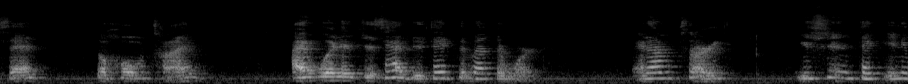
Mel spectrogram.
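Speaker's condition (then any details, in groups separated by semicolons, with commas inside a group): Cerebral palsy; able to talk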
